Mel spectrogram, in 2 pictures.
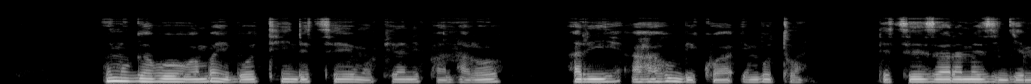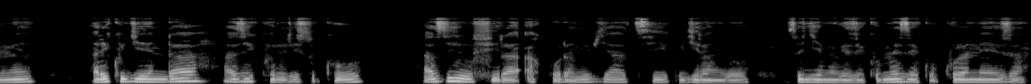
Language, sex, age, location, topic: Kinyarwanda, female, 25-35, Nyagatare, finance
